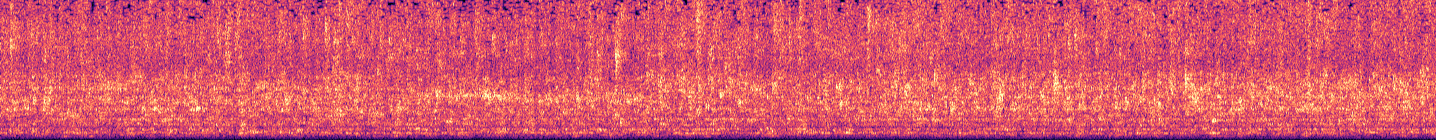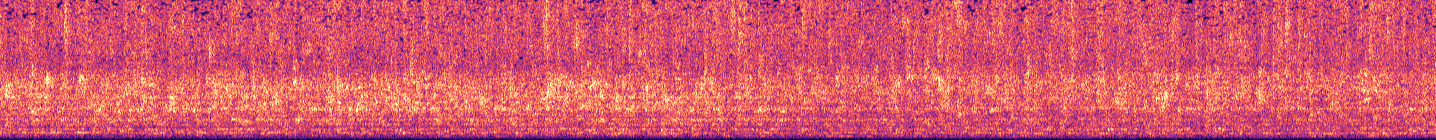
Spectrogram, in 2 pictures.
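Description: Aquarium water circulating: a steady, unchanging rush of running water, as from a tank filter's outflow.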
